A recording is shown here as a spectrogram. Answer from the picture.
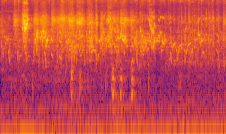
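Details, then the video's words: Pet budgerigars at fruit time, heard softly: faint high twittering and chirps with a few lower clucking notes, in a quiet room. "Cute Budgie Love and Funny Sweet Sounds During Fruit Time"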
